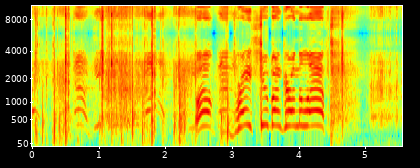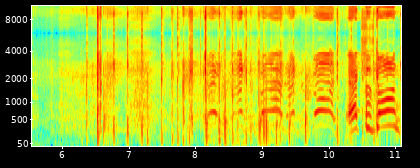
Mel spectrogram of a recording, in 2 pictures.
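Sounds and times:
paintball markers firing: 0.0s - 3.1s, 6.3s - 11.0s
players shouting: 0.0s - 4.5s, 8.1s - 11.0s.

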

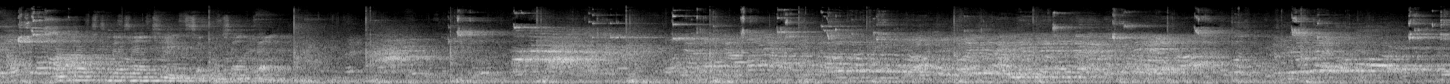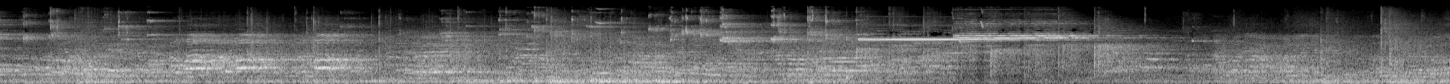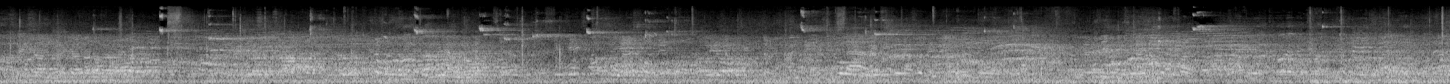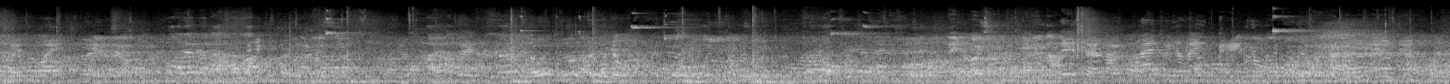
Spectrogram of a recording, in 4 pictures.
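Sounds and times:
players and spectators voices: 0.0s - 58.0s
basketball bouncing: 2.8s - 3.9s, 6.2s - 7.3s, 18.2s - 20.9s
referee's whistle: 23.0s - 26.6s.

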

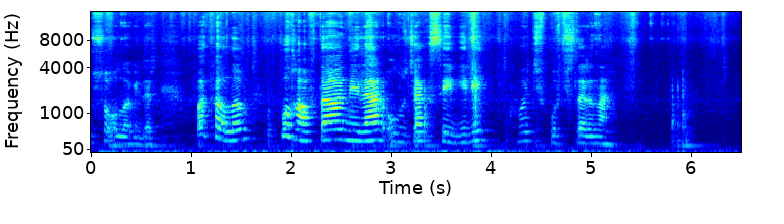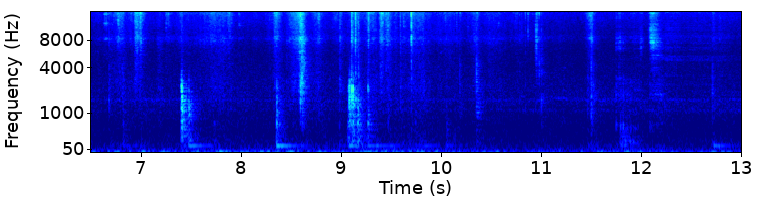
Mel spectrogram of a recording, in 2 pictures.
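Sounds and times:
cards tapping and rubbing: 5.3s - 10.5s.

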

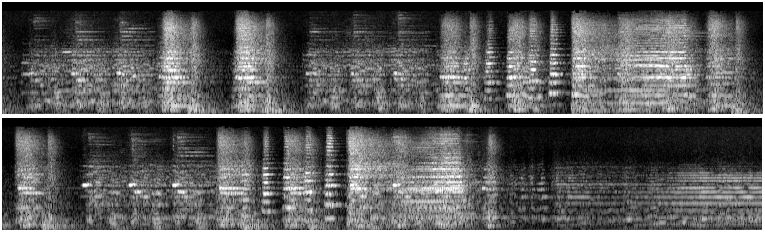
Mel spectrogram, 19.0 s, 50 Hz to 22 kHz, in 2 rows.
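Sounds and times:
symphony orchestra playing lively: 0.0s - 19.0s.

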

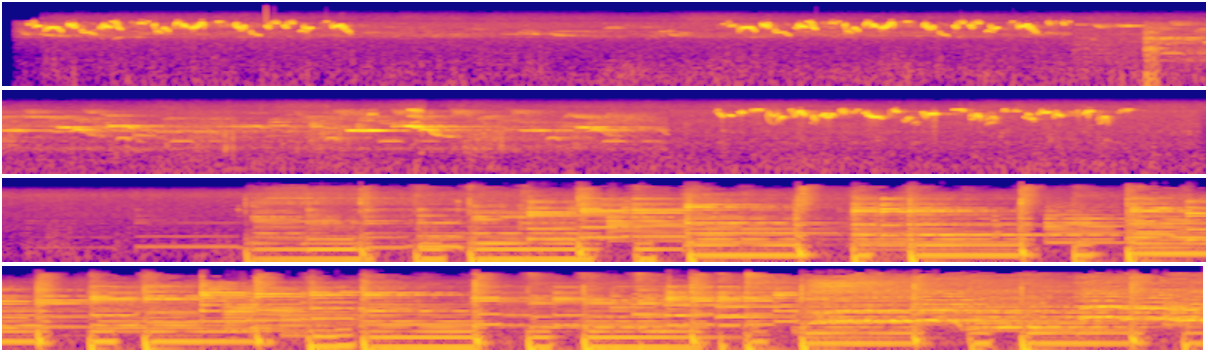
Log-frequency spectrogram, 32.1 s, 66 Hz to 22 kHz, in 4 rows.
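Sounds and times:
birds chirping high calls: 0.1s - 15.7s
lower bird calls: 0.1s - 15.7s.

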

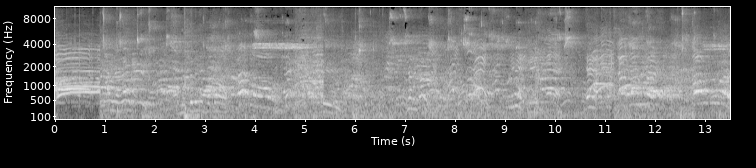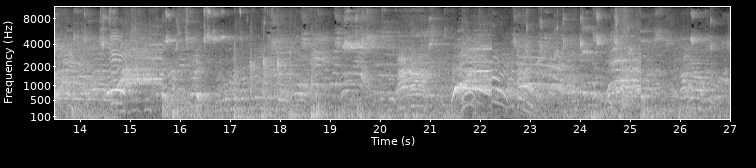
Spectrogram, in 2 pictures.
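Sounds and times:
sneakers squeaking: 0.9s - 27.0s
basketball bouncing on court: 17.0s - 19.9s.

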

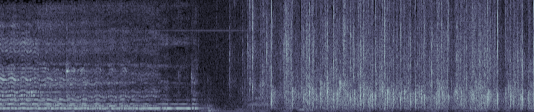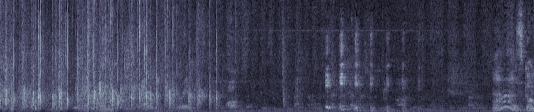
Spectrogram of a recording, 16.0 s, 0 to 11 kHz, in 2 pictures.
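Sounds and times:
audience applause: 3.5s - 11.6s.

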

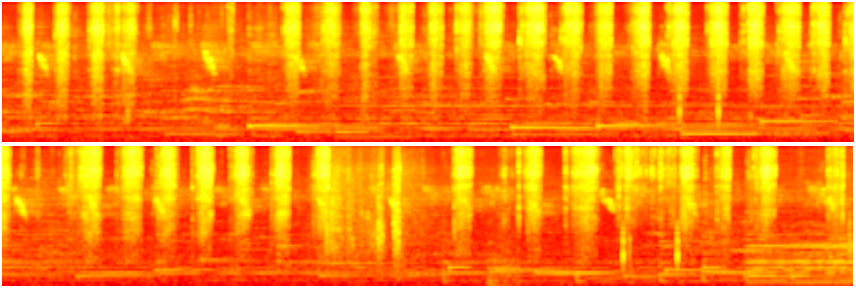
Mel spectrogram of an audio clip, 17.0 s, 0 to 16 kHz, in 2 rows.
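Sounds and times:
background music: 0.0s - 17.0s
stiff brush scrubbing bark: 0.0s - 17.0s.

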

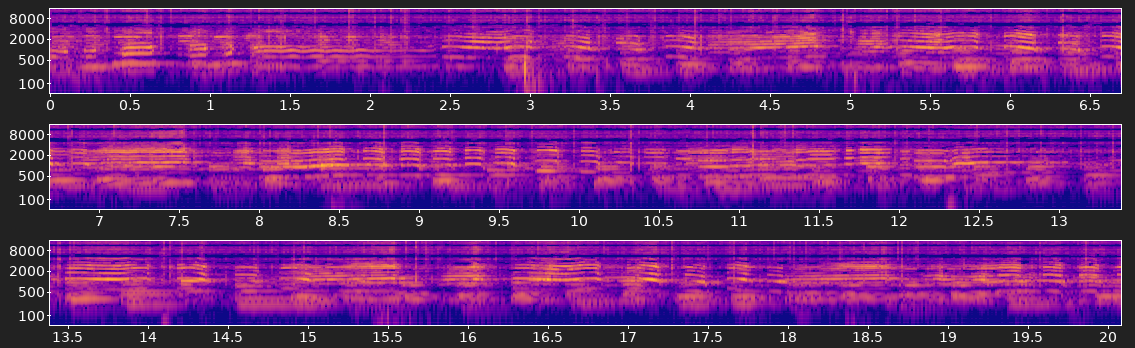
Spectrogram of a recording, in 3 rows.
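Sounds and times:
old record of band music: 0.0s - 20.0s.

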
